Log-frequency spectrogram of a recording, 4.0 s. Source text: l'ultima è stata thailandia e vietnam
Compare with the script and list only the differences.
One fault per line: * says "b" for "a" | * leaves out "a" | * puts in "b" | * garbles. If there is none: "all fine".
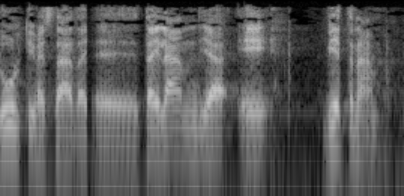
all fine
